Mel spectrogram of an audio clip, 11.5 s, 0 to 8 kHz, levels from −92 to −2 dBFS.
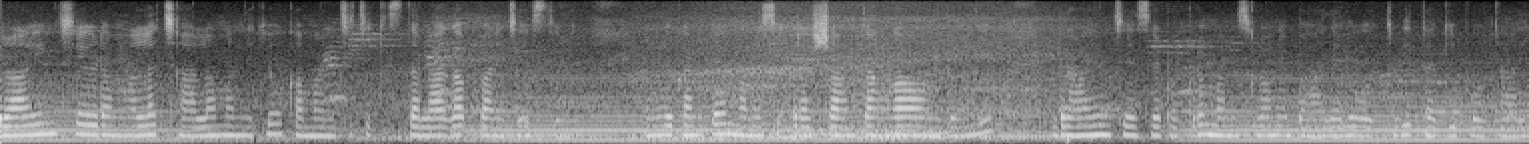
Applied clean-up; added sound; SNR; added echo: none; Bowed string instrument; 7 dB; none.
